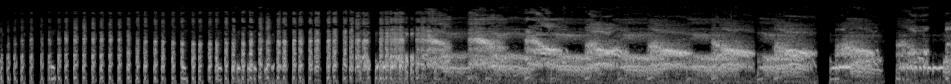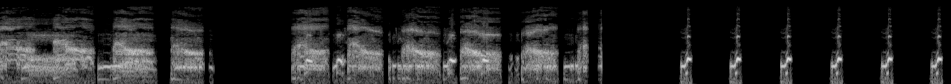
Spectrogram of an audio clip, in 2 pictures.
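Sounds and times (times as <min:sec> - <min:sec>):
bird harsh croaking notes: 0:00.0 - 0:11.7, 0:12.4 - 0:15.6.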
